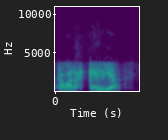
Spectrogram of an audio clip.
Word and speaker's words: Kvaratskhelia: Un Napoli que tiene un nombre raro, un nombre que es de Georgia y que se pronuncia Kavicha Kvaratskhelia, que es está llamado a ser el MVP de la Serie A.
